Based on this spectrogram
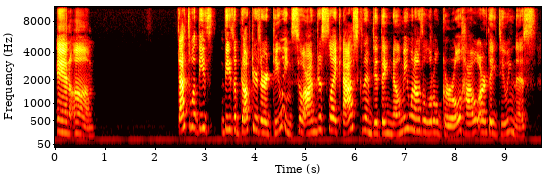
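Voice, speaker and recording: A woman's voice: a little high, a little slow, bright, forceful tone. A woman in her thirties from California, talking in a rambling personal monologue with many restarts and trailing thoughts. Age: 30s. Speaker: vlogger.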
